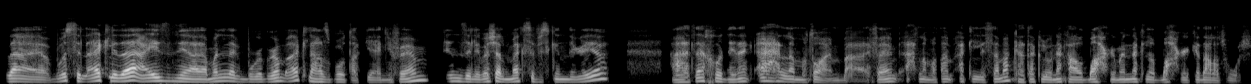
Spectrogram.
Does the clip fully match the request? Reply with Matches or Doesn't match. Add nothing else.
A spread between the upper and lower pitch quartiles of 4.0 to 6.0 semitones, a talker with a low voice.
Matches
